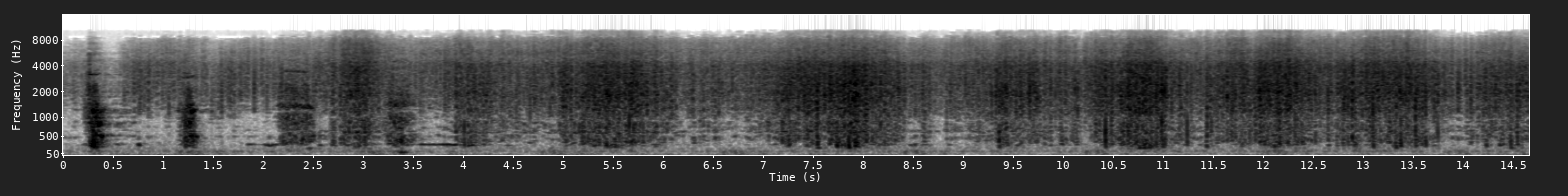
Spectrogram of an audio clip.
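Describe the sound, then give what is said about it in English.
A steady rush of breathy blowing on a fire that has almost gone out, to bring it back to life, with sharp crackles and pops of flaring embers scattered throughout, the hissing swelling and easing in long waves. “Almost gone out. I will blow it into life.”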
